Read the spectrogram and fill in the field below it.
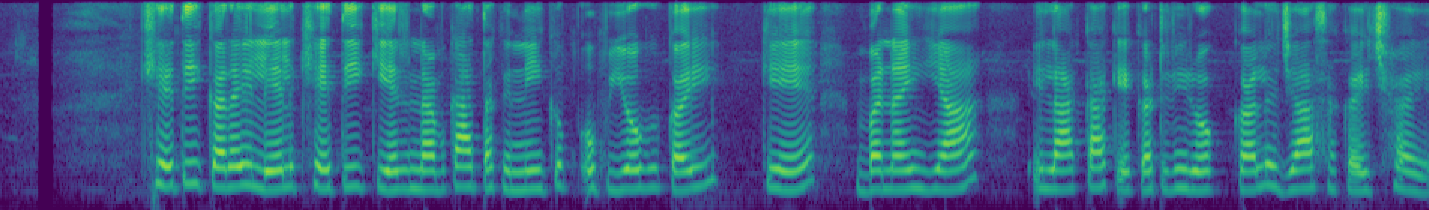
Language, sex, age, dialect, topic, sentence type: Maithili, female, 18-24, Bajjika, agriculture, statement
